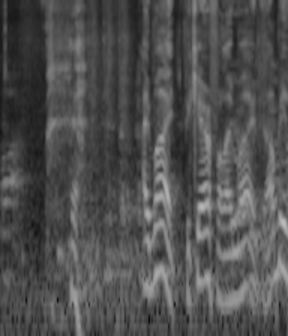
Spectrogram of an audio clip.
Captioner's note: laughter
